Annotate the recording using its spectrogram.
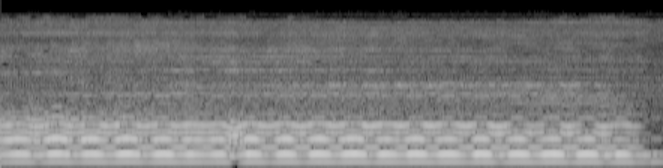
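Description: An older man's unaccompanied singing voice holding one long note of Punjabi Sufi verse, with a steady wavering vibrato of about four to five pulses a second.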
